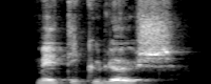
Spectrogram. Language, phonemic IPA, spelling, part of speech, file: Dutch, /meː.ti.kyˈløːs/, meticuleus, adjective, Nl-meticuleus.ogg
- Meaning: meticulous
